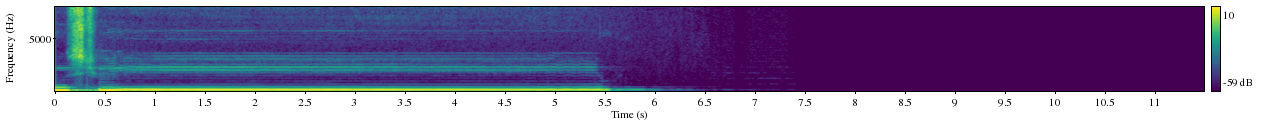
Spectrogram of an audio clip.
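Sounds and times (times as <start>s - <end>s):
tenor singing: 0.0s - 6.0s.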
